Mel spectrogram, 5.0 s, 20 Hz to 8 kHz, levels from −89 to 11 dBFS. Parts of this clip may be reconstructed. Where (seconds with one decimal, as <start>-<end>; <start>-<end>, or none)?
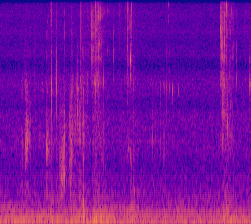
none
